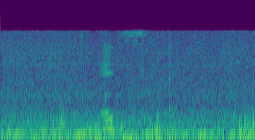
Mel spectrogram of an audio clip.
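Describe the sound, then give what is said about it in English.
Rain coming down in a steady, dense hiss over a low rumble, holding an even loudness from start to finish. “Yeah, you can hear the rain coming down.”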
